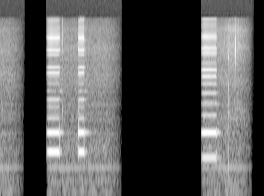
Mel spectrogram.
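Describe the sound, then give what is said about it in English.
Phone keypad dialing tones as a phone number is typed in: a quick pair of short electronic beeps, then after a pause a third, each a clear dual-pitched tone, distinct with no voices. “First of all, I gotta type the phone number.”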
